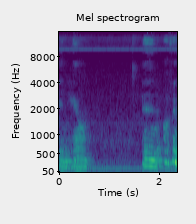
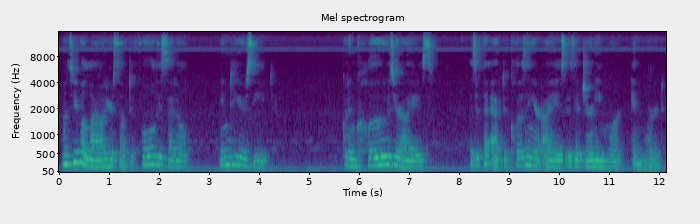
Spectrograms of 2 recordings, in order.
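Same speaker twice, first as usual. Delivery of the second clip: guided meditation. Acted. Teacher guiding listeners into their seat, calm meditation voice. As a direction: ease the listener inward, unhurried.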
